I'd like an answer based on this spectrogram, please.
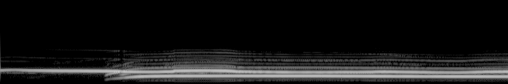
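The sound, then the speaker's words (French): Wolves howl in a Canadian forest at nightfall, a small group in long, loud, sustained tones that overlap; one voice holds a steady note before lower howls join it, and the chorus continues unbroken to the end. “voici le chant des loups, enregistré au Canada, car encore très rare en France.”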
